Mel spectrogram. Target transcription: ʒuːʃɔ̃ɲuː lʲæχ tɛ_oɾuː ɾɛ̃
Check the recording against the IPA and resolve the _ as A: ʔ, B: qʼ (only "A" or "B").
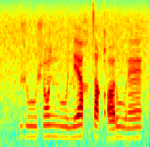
B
